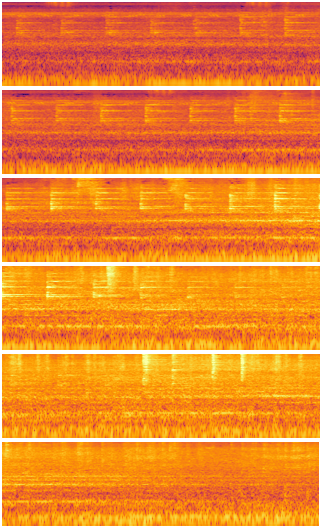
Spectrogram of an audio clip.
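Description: A CN diesel-hauled double-stack freight train approaching and passing close by. A low rumble builds as the locomotives come nearer and peaks about halfway through as they pass, with a few high steady tones dipping slightly in pitch. The container cars then roll by with a steady rumble and wheel clicks over the rail joints.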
